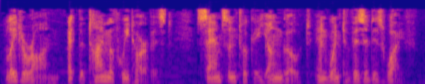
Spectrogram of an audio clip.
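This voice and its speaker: A deep, gravelly man reads scripture as a dramatic narrator. His delivery rises and falls expressively over prominent music. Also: big pitch swings, normal speed. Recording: dull lo-fi audio with music.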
